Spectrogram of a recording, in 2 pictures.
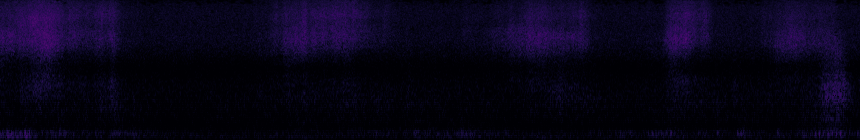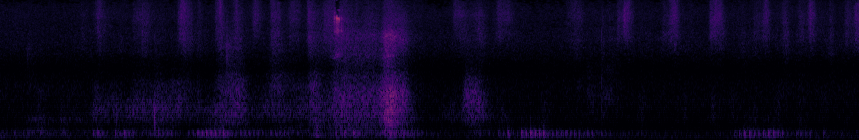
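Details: Cats Poki and Kiwi purring while being groomed and brushed, recorded in stereo; a soft, low, continuous rumbling purr runs beneath loud broadband brushing strokes and rustles that sweep across it every second or two.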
